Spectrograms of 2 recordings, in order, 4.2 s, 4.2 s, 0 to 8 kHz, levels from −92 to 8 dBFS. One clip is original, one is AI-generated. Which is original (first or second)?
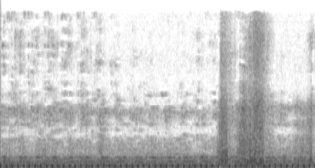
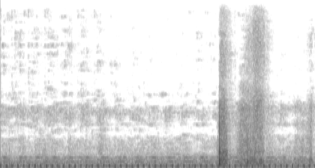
second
